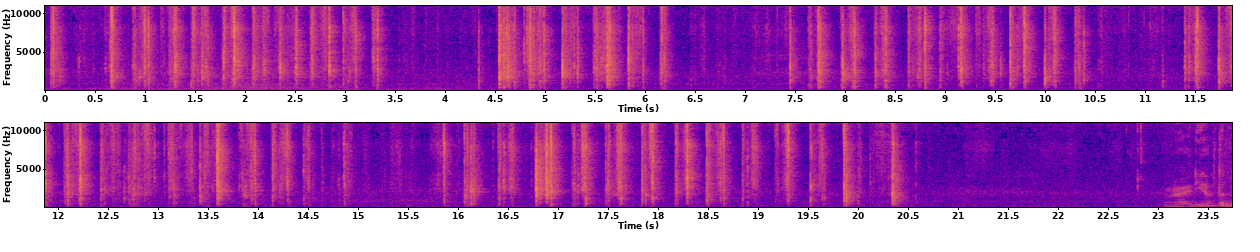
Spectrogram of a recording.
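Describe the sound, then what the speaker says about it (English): A deck of tarot cards is shuffled again and again during a reading, crisp riffling bursts and soft slides repeating close to the mic for over twenty seconds with brief pauses between. "we'll go ahead and give the cards a shuffle"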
